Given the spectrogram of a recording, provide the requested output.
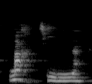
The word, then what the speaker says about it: Martine: alors regardons c'est Martin le i n se prononce un mais si si on va ajouter la lettre E on va prononcer in Martin Martine alors s'il vous plaît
